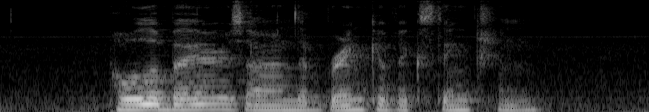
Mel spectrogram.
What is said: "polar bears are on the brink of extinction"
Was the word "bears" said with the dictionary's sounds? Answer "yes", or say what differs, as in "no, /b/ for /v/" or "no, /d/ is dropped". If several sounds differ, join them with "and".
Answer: yes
